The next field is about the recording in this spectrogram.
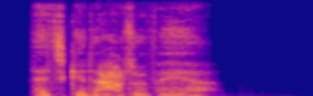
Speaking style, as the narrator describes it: whispered the mouse

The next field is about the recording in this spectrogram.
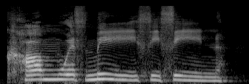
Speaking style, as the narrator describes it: he snarled

